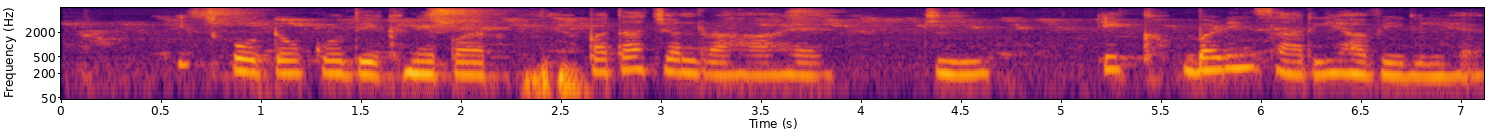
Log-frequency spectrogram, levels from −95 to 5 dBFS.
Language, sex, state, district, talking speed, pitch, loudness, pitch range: Hindi, female, Rajasthan, Bikaner, 125 wpm, 195 Hz, -20 LUFS, 180-220 Hz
